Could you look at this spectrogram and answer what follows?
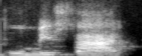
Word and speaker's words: ภูมิศาสตร์: เท่า นั้น นะ คะ ภูมิศาสตร์ ออก เสียง ภูมิศาสตร์ ตัว ที่ ไม่ ออก เสียง ตอเต่า รอ เรือ การันต์ ทั้ง 2 ตัว ไม่ ออก เสียง ค่ะ ต่อ ปาย ข้อ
